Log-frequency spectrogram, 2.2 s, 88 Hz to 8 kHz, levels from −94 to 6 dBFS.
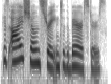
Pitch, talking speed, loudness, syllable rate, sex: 245 Hz, 190 wpm, -17 LUFS, 5.4 syllables/s, female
